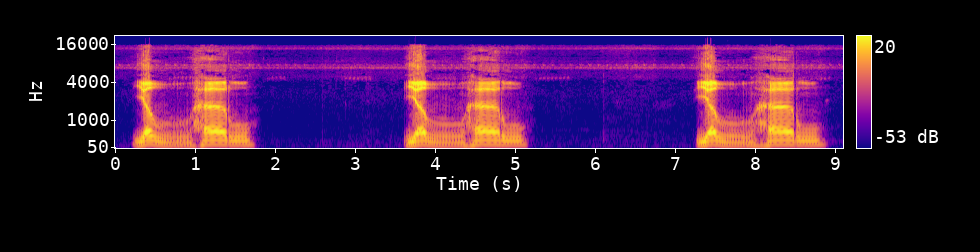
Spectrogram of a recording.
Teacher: Huruf dha juga memiliki sifat tebal. Kita jangan lupa untuk menaikkan pangkal lidah kita untuk menebalkan suaranya, dan juga ketika dia sukun kita alirkan juga suaranya ya, tanpa kita alirkan udara atau nafasnya.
